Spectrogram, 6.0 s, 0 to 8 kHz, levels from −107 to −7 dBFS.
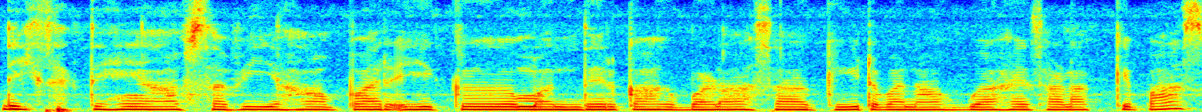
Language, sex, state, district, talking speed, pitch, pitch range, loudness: Hindi, female, Uttar Pradesh, Etah, 200 wpm, 190 Hz, 185-195 Hz, -15 LUFS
